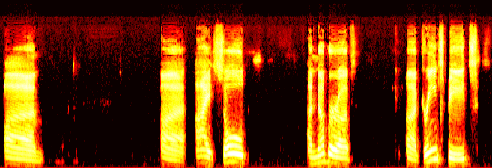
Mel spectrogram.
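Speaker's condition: Aphasia; initially no talking, now halting telegraphic speech, many fillers and pauses, missing words

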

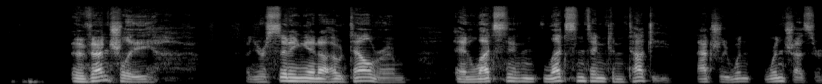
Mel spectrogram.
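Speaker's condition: Bilateral cleft lip and palate; congenital bilateral cleft lip and cleft palate; speech once unintelligible, about nine years of speech therapy, now able to hold conversation

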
